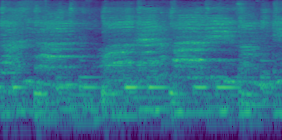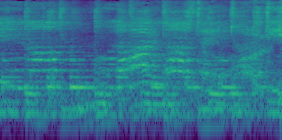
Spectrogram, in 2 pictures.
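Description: A group of students singing together at assembly, a choir-like song of steady held notes moving from pitch to pitch without a break.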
